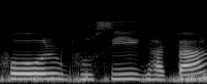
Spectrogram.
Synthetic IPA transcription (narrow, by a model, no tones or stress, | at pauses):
pʰolbʱusiɡʱəʈa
